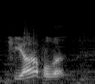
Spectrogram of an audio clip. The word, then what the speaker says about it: Chiavola: The way I pronounce it is Kathy Chiavola, and the song, beautiful song, is 30 Years of Tears.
